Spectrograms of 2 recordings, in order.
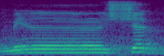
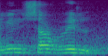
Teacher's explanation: یعنی ناک کے باسے سے ادا کریں گے ایک الف کے برابر، من شر، شر کی را کو باریک پڑھیں گے، شرل نہیں پڑھیں گے اس کو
